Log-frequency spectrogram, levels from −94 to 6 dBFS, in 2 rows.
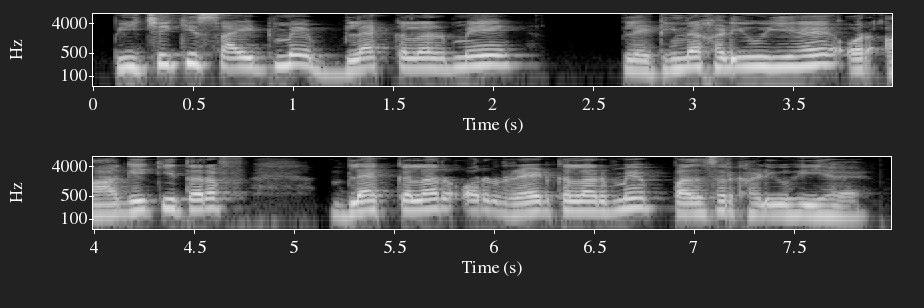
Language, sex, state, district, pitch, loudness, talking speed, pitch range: Hindi, male, Uttar Pradesh, Lalitpur, 185 Hz, -16 LUFS, 190 wpm, 160-205 Hz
